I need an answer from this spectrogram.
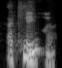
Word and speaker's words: Aquin: and my wife pronounces her last name Aquin. I don't know what rhymes with Aquin.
